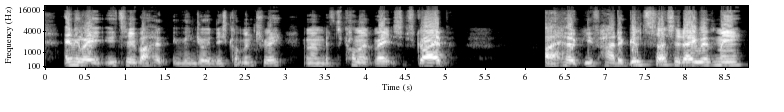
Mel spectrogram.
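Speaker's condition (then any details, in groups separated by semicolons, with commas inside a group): Cerebral palsy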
